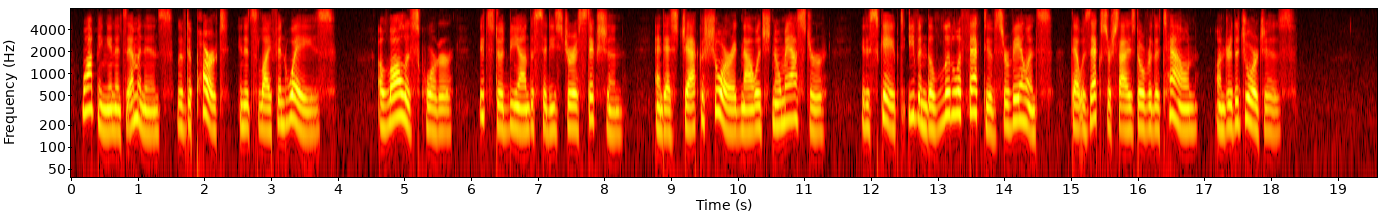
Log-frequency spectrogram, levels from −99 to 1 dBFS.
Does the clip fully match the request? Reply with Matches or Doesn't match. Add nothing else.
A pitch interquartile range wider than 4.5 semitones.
Matches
